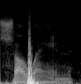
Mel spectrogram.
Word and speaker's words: Samhain: right enjoying Halloween, and it is spelled Samhain or Samhain, but pronounced Samhain, an ancient Celtic holiday,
